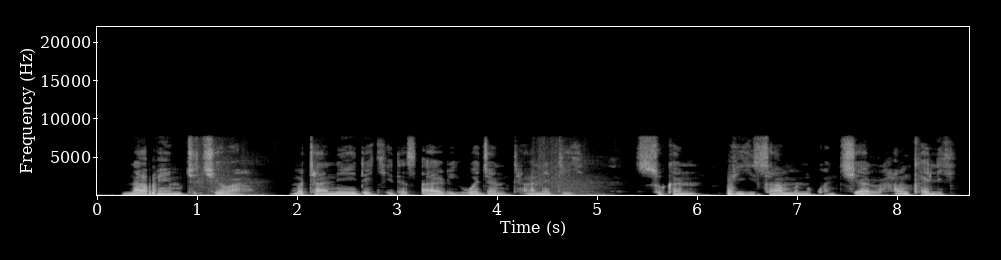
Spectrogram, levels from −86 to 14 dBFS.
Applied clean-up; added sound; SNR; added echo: classical method log-MMSE.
